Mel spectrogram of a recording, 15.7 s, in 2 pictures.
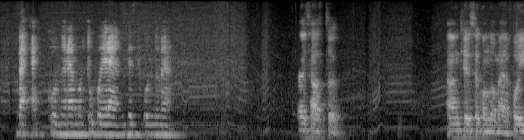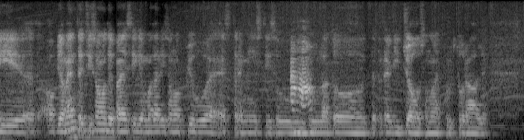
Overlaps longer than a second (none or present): none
